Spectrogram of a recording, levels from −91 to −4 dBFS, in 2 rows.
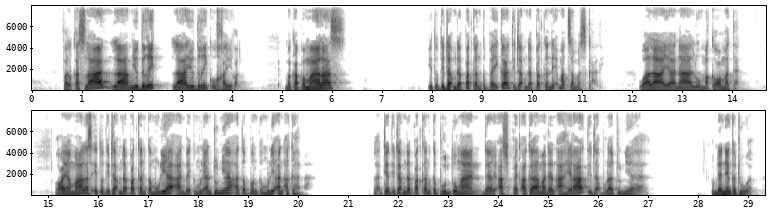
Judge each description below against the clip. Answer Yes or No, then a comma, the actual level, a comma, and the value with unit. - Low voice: No, medium, 185 Hz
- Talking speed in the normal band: Yes, average, 95 wpm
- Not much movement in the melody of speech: No, average, 3.6 semitones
